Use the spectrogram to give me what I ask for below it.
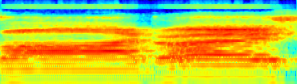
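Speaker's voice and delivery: big, deep, low voice. Showing a class how to say a word: big deep voice. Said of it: "in a big deep voice".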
